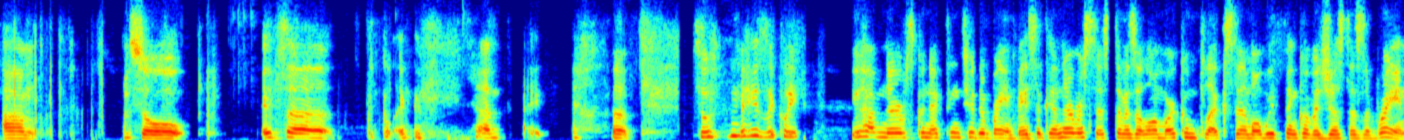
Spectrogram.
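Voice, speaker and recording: A woman's fairly high voice with a non-native accent, ordinary pitch variation, long and frequent pauses, and a dry, close sound with no echo. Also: moderate pace. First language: not English. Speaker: caller in debate. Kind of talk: casual philosophical debate. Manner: halting, searching for words.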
